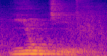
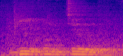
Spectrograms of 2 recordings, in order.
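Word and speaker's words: 李洪志: 화륜궁의 창시자 이용지, 리홍즈 이렇게 이제 중국 발음하는데 바로 이런 걸 만들어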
